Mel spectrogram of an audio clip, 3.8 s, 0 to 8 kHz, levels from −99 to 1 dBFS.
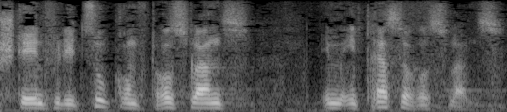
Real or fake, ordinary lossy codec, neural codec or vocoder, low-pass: real; none; none; none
